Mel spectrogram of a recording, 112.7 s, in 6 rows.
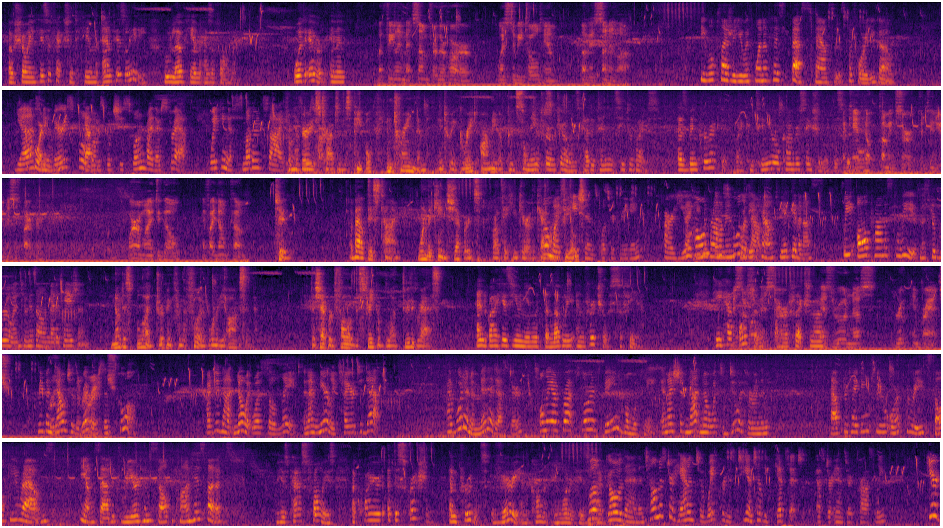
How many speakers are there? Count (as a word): five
